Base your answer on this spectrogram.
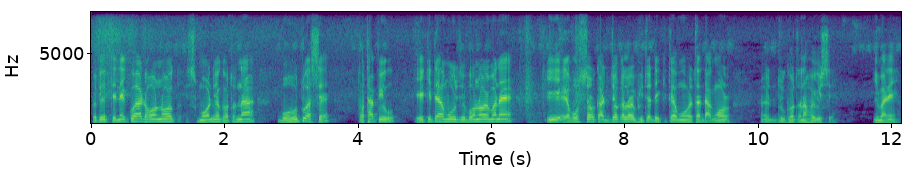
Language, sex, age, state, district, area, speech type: Assamese, male, 60+, Assam, Nagaon, rural, spontaneous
